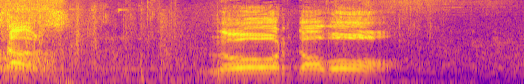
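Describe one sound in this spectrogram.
A young man speaks calmly and close into a microphone.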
